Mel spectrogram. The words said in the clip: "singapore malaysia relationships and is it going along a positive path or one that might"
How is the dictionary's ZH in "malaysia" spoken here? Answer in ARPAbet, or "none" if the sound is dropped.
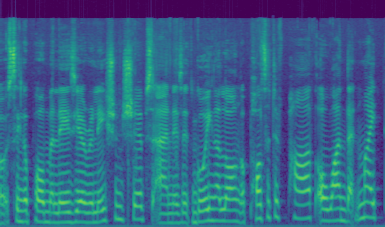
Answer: Z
